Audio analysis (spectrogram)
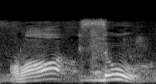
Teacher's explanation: Jadi ra tebal, su tipis. Ra, su. Startnya dari makhrajnya su.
